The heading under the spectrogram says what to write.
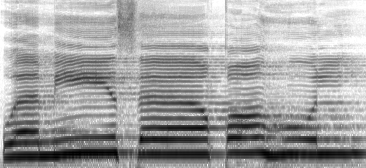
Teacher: karena ada alif didahului fathah, maka huruf sa panjang 2 harokat. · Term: matobi'i dhahiri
